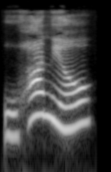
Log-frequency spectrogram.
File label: female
